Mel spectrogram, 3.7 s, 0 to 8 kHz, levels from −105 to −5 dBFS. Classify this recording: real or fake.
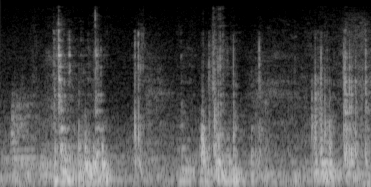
real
